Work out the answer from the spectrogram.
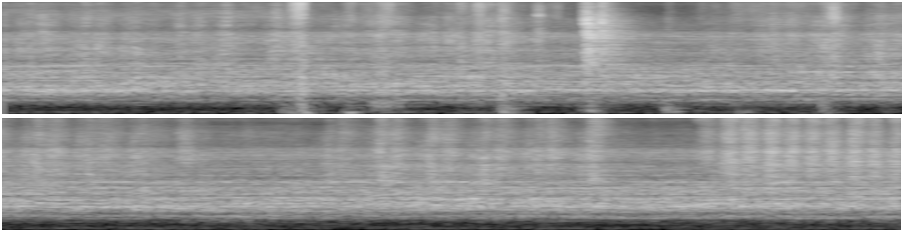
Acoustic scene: restroom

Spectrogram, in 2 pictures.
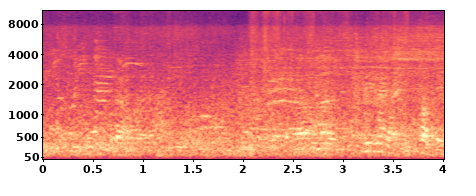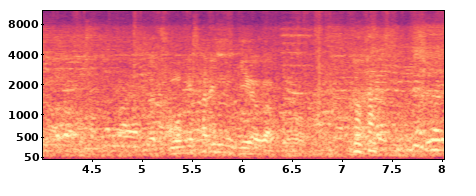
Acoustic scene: crowded indoor space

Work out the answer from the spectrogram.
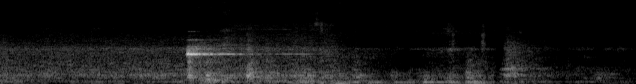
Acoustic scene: elevator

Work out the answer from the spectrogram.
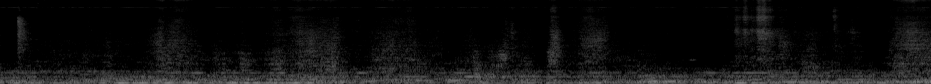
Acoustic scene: elevator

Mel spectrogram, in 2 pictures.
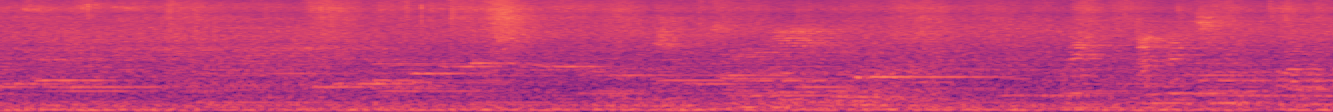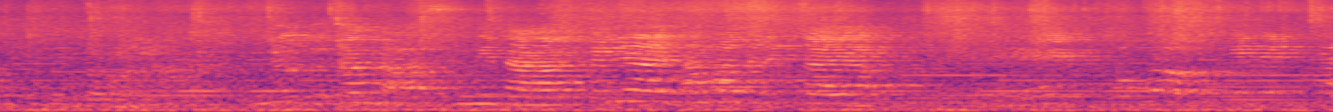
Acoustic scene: cafe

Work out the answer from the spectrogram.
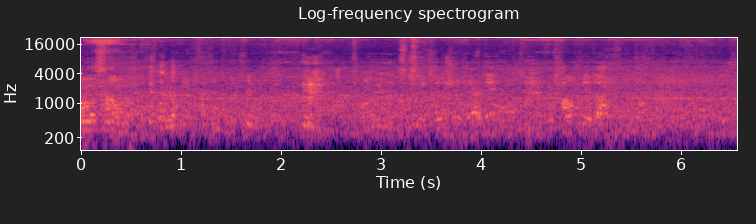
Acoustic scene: crowded indoor space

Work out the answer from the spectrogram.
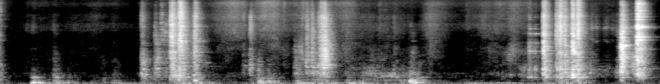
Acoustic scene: kitchen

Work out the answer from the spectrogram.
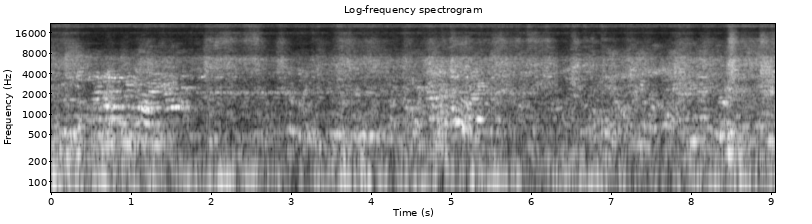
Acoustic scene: crowded indoor space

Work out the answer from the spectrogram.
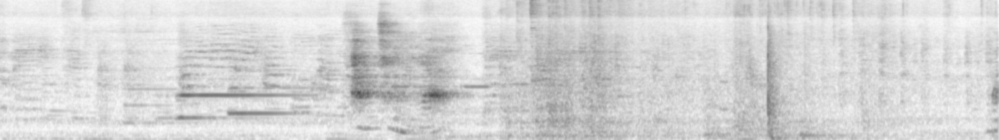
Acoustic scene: elevator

